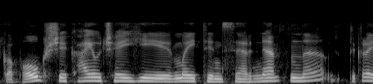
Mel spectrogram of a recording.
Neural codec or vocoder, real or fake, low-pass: codec, 16 kHz, 2 kbps, X-Codec, HuBERT features, trained on LibriSpeech; fake; 7.2 kHz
